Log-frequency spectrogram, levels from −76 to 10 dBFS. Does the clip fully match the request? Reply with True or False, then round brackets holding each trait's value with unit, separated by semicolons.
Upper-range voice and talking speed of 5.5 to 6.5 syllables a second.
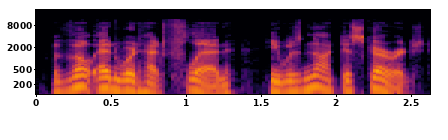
False (125 Hz; 5.7 syllables/s)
